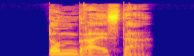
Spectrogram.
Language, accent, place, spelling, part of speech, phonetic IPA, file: German, Germany, Berlin, dummdreister, adjective, [ˈdʊmˌdʁaɪ̯stɐ], De-dummdreister.ogg
- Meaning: 1. comparative degree of dummdreist 2. inflection of dummdreist: strong/mixed nominative masculine singular 3. inflection of dummdreist: strong genitive/dative feminine singular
